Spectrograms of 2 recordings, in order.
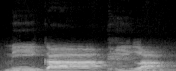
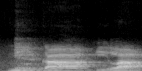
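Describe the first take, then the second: No difference in how they are said.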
